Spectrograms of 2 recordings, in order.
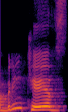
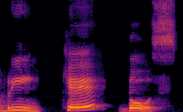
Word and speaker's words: brinquedo: o som mais forte a brinquedo tem três sílabas brinquedo a sílaba forte é aquela que você vai falar com mais intensidade na hora que você falar sobre é um som fechado ao brin que dos brinquedos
